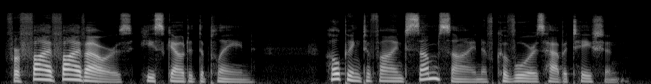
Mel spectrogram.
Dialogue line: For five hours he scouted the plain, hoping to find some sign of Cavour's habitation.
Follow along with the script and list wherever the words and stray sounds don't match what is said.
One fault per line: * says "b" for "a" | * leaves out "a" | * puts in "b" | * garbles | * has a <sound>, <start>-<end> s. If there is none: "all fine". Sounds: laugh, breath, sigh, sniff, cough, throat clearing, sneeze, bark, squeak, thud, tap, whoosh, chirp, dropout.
* puts in "five"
